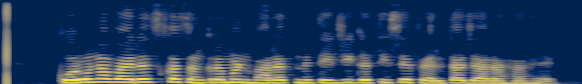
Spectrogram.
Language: Hindi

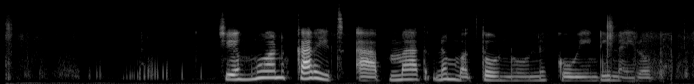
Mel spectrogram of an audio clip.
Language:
Kalenjin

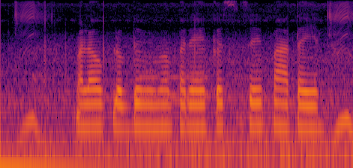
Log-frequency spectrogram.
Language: Marathi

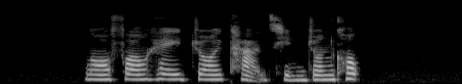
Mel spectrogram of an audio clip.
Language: Cantonese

